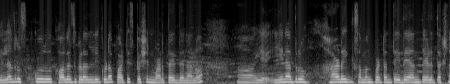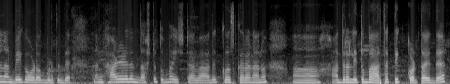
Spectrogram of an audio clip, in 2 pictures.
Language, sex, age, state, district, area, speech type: Kannada, female, 18-30, Karnataka, Vijayanagara, rural, spontaneous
